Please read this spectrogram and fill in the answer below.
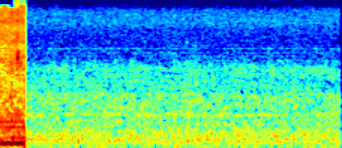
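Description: A steady low hum from a running hot tub's pump cuts off abruptly just after the start, leaving only faint steady background noise.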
